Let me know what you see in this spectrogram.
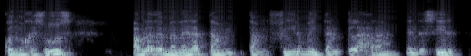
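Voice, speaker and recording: A male pastor delivering a sermon in an emphatic preaching manner, repeating phrases and pausing with hesitant fillers. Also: mid-range voice, warm tone, breathy edge, lo-fi sound.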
